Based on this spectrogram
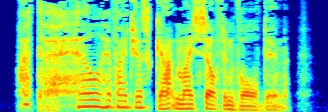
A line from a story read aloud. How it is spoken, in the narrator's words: I asked myself while letting out a heavy sigh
